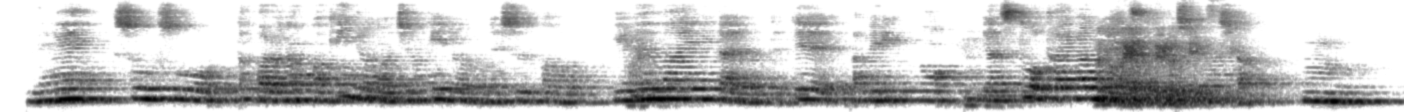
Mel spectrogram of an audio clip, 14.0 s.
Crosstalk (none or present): present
